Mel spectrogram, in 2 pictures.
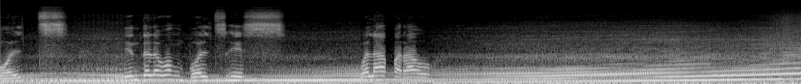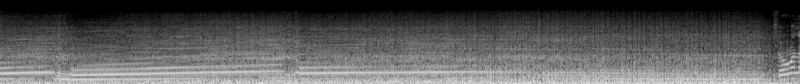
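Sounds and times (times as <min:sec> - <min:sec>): motorcycle engine accelerating: 0:00.0 - 0:16.0
wind noise: 0:00.0 - 0:16.0.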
